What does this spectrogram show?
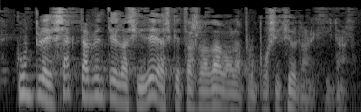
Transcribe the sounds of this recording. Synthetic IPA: kumpleːsak̚t̪amẽnt̪elasiðeasket̪ɾazlaðaβalapɾoposiθjonoɾixina̰l

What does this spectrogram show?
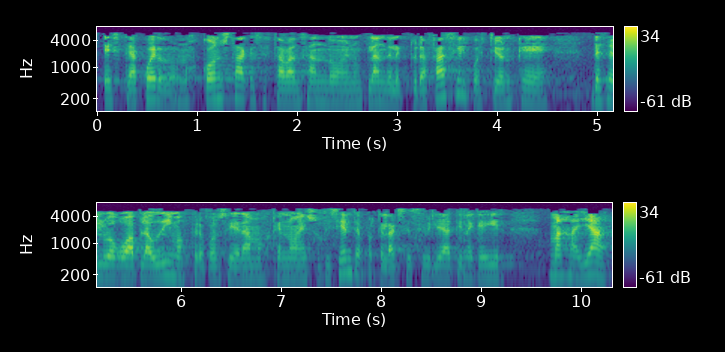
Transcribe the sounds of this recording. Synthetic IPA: e̞st̪e̞akwe̞ɾðo̞no̞sko̞nst̪ake̞sest̪aːβansand̪o̞e̞numpland̪e̞le̞k̚t̪uɾafasilkwe̞st̪jo̞ŋke̞ | d̪e̞zðe̞lwe̞ɣ̞o̞aplawðimo̞spe̞ɾo̞ko̞nsiðe̞ɾamo̞ske̞nõ̞e̞sːufisje̞nt̪e̞po̞ɾke̞laːkse̞siβiliðat̪je̞ne̞ke̞iɾ | masaʎa

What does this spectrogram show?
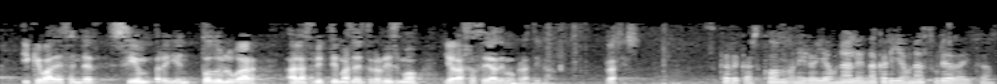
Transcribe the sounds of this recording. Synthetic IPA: ike̞βaːðe̞fe̞nd̪e̞ɾ | sje̞mpɾe̞je̞nt̪o̞ð̞oluɣ̞aɾa̰lazβik̚t̪imazðe̞lt̪eroɾizmo̞jalaso̞θjeðaðe̞mo̞kɾat̪ika | ɣɾaθjas | eske̞rikasko̞moneɾo̞ʝawnale̞nd̪akaɾiʝawnasuɾe̞aðajt͡sa

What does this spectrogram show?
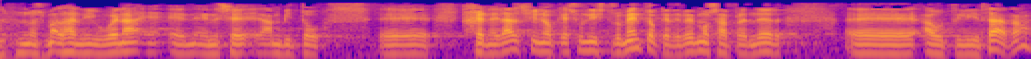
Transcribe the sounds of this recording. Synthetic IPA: noe̞zmalaniβ̞we̞naenene̞seambit̪o | e | xe̞ne̞ɾalsino̞keesunĩnst̪ɾument̪oke̞ð̞e̞β̞e̞mo̞sapɾe̞nd̪e̞ɾ | eaut̪iliθaɾno̞

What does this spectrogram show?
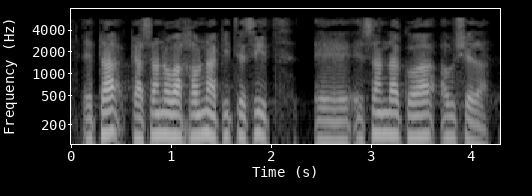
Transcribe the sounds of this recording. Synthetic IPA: e̞t̪akasano̞βaʝawnakit͡se̞sit͡s̪ | esand̪ako̞aʔːwʃe̞ða

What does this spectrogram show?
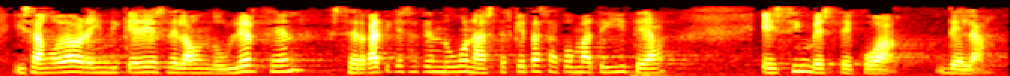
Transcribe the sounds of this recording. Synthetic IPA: ḭsaŋɡo̞ð̞ao̞ɾajnd̪ike̞ɾe̞ːzðe̞lao̞nd̪oule̞ɾt͡se̞n | se̞ɾɣat̪ike̞sat̪e̞nd̪uɣ̞unast̪e̞ɾke̞t̪asako̞mbat̪e̞ɣ̞it̪e̞a | e̞simbe̞st̪e̞ko̞a | ðe̞la̰

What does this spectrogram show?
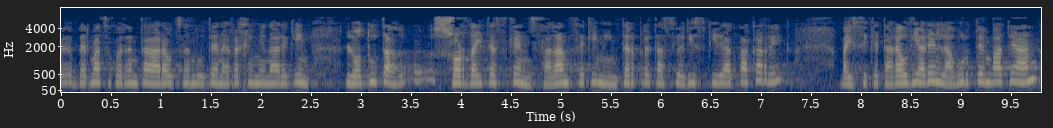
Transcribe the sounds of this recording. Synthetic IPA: be̞ɾmat͡se̞koerent̪aːɾawt͡se̞nd̪ut̪e̞ne̞re̞ɣinenaɾe̞kin | lo̞t̪ut̪aso̞ɾðajt̪e̞ske̞nsalant͡se̞kinint̪e̞ɾpɾe̞t̪asio̞eɾispiðe̞ak̚bakarik | bajsike̞t̪aːɾawðiaɾe̞nlaβ̞uɾpe̞mbat̪e̞an

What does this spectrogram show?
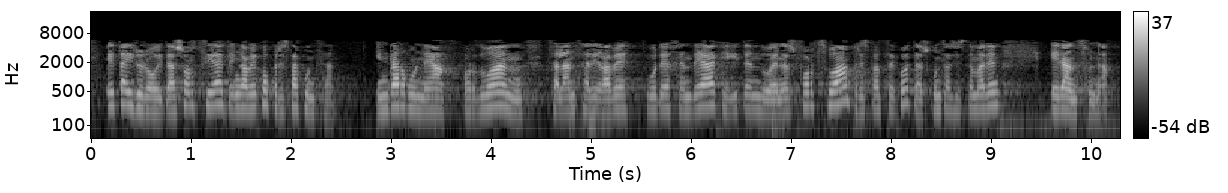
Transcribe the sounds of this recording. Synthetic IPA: e̞t̪aiɾuɾo̞ɣ̞e̞jt̪aso̞ɾt͡siaet̪e̞ŋɡaβ̞e̞ko̞pɾe̞st̪akunt͡sa̰n | ind̪aɾɣ̞une̞ao̞ɾð̞uansalant͡saɾiɣ̞aβ̞e̞ɣuɾe̞ʝe̞nd̪e̞ake̞ɣ̞it̪e̞nd̪ue̞ne̞sfo̞ɾt͡suapɾe̞st̪at͡se̞ko̞e̞t̪ae̞skunt͡sas̬ist̪e̞maɾe̞n | e̞ɾant͡suna̰

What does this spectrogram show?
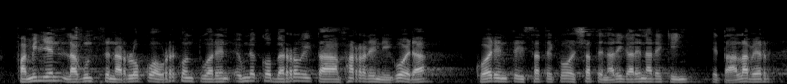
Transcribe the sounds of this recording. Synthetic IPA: familienlaɣ̞unt͡se̞naɾlo̞ko̞awre̞ko̞nt̪uaɾe̞ne̞wne̞ko̞be̞ro̞ɣ̞e̞jt̪aːmaraɾe̞niɣ̞o̞e̞ɾa | ko̞e̞ɾe̞nt̪eisat̪e̞ko̞e̞sat̪e̞naɾiɣ̞aɾe̞naɾe̞kin | e̞t̪aːlaβ̞e̞r

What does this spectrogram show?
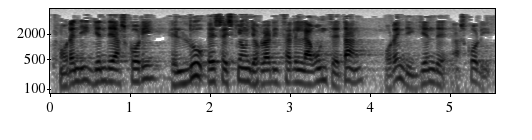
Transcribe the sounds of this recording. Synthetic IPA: o̞ɾajnd̪ikʝe̞nd̪e̞asko̞ɾie̞ld̪uʔe̞sajskio̞nʝawɾlaɾit͡saɾe̞nlaɣ̞unt͡se̞t̪an | o̞̰ɾajnd̪ikʝe̞nd̪e̞̰a̰sko̞ɾḭ

